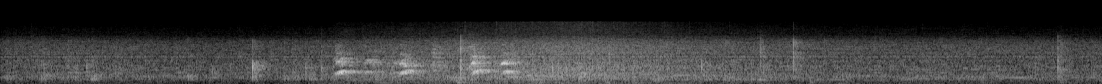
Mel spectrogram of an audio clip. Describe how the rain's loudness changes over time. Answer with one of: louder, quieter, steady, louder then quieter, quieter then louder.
louder then quieter.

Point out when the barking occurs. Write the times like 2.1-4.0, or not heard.
3.3-5.2.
